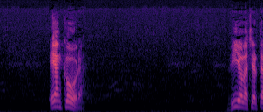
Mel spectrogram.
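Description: A middle-aged man speaks formally into a microphone in a large hall.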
